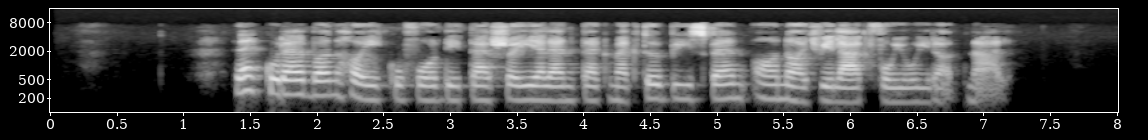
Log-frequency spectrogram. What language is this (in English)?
Hungarian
